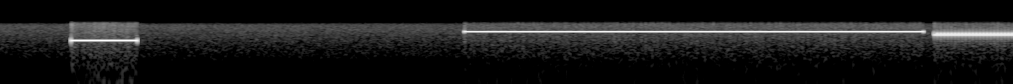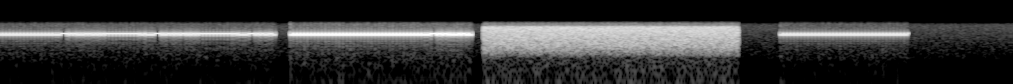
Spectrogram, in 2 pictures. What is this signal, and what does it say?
Fax machine handshake, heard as a beep, a long tone, a warble and hiss.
